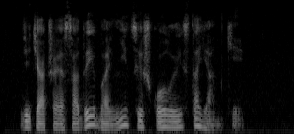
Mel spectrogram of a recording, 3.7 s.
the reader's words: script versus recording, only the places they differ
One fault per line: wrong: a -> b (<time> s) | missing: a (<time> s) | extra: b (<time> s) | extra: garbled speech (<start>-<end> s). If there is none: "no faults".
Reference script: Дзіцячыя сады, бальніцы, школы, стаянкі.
no faults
